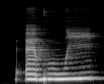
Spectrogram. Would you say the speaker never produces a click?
yes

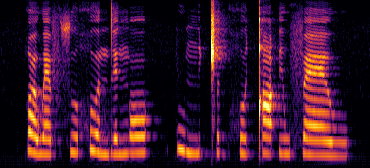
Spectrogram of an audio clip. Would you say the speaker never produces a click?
no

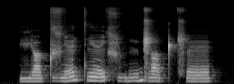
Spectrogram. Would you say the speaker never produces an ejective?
yes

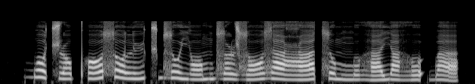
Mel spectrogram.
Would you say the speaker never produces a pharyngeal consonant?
no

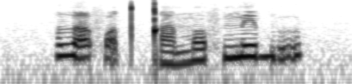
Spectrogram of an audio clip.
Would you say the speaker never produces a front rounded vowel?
yes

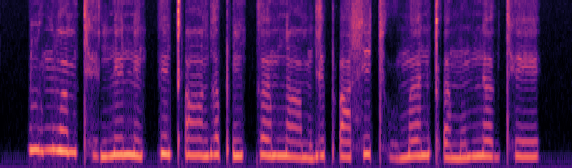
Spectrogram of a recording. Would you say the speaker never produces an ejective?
no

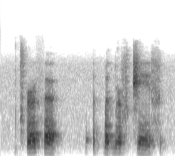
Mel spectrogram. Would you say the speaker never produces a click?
yes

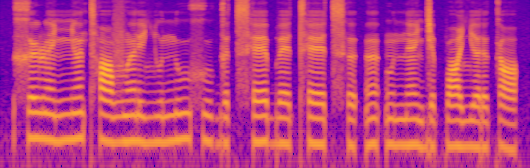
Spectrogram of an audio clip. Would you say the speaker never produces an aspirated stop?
no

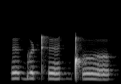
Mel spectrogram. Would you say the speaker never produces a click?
no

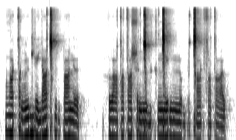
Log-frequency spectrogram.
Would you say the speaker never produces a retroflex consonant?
yes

